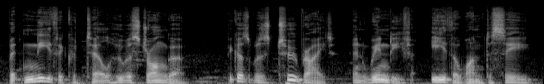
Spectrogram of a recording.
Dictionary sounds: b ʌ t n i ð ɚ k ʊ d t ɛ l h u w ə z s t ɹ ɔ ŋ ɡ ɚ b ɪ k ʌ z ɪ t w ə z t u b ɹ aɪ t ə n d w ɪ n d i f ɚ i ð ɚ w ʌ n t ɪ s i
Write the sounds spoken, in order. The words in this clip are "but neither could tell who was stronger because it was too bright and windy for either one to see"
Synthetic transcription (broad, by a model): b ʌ t n i ð ɚ k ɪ d t ɛ l h u w ə z s t ɹ ɔ ŋ ɡ ɚ b ɪ k ʌ z ɪ t w ə z t u b ɹ aɪ t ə n w ɪ n d i f ɚ i ð ɚ w ʌ n t ɪ s i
